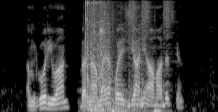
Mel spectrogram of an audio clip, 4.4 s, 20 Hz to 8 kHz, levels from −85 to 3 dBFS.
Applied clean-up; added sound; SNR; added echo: classical method Wiener filter.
